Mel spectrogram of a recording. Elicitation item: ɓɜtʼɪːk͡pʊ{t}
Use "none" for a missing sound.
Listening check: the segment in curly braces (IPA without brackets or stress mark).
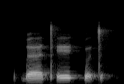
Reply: t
